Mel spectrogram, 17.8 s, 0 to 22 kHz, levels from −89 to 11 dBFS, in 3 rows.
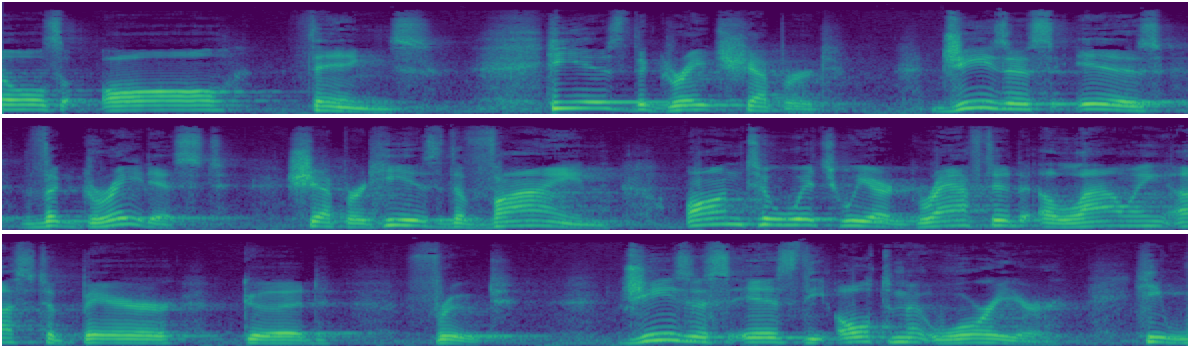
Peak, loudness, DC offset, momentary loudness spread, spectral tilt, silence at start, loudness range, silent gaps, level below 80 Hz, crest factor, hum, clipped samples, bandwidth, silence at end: -4 dBFS; -21 LUFS; under 0.1%; 14 LU; -4.5 dB/octave; 0 s; 2 LU; none; -62 dBFS; 16 dB; none; under 0.1%; 16.5 kHz; 0 s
